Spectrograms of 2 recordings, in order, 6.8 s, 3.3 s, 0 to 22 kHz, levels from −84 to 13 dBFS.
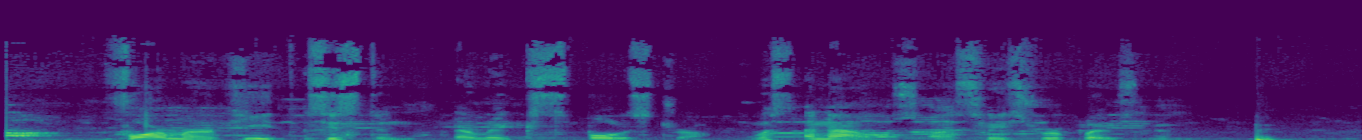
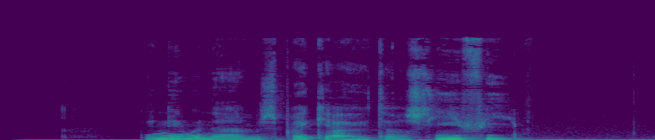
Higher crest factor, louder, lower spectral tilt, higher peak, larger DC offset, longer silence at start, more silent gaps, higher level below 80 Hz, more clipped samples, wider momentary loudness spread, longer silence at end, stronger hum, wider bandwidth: about the same, 18 dB vs 16 dB; first, -20 LUFS vs -34 LUFS; about the same, -5.5 dB/octave vs -6.5 dB/octave; first, -2 dBFS vs -18 dBFS; neither; second, 0 s vs 0.7 s; neither; about the same, -46 dBFS vs -50 dBFS; neither; about the same, 18 LU vs 16 LU; first, 0.45 s vs 0 s; neither; about the same, 16.5 kHz vs 16 kHz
